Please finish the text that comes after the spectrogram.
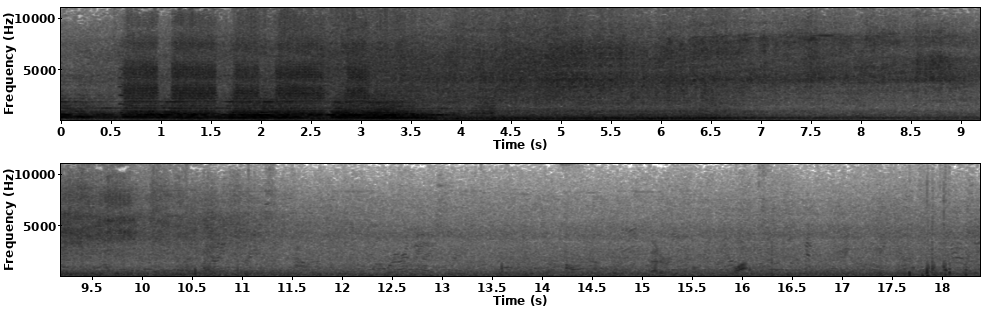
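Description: A freight train passes by during a holiday parade, starting with loud horn blasts and heavy rolling rumble that gradually fades into a long, quieter rattle of cars as it moves away, with voices in the background.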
